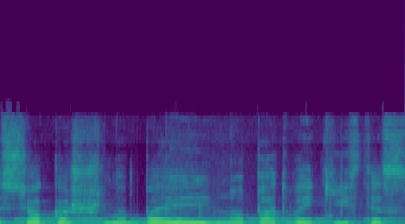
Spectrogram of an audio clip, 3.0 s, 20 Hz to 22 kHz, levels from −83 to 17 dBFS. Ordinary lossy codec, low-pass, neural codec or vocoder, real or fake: Opus, 32 kbps; 10.8 kHz; none; real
